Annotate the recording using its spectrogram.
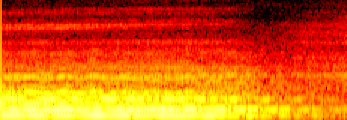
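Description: A man's voice holding one long sung note through a karaoke speaker's wireless microphone with the echo turned up. The note stays steady with a slight waver, then fades out near the end.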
